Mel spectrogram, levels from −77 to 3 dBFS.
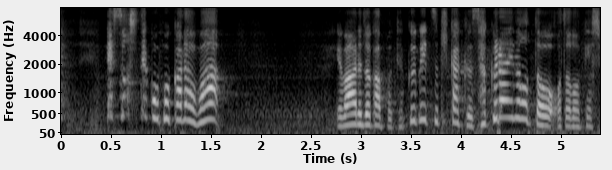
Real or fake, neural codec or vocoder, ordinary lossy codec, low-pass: fake; codec, 16 kHz, about 1 kbps, DyCAST, with the encoder's durations; none; none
